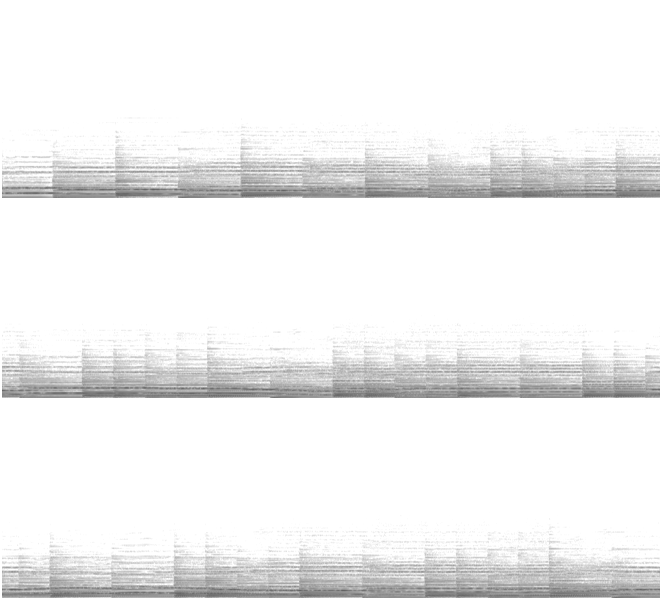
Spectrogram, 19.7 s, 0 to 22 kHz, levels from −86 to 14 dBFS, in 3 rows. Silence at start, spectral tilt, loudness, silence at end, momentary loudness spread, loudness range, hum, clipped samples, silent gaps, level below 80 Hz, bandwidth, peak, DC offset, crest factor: 0 s; -7.5 dB/octave; -32 LUFS; 0 s; 6 LU; 2 LU; none; under 0.1%; none; -68 dBFS; 8.2 kHz; -16 dBFS; under 0.1%; 16 dB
